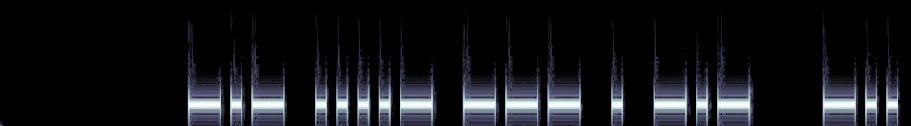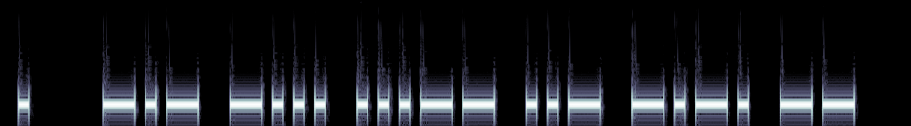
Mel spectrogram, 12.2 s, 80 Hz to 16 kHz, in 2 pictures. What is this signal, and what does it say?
Morse code, heard as a keyed tone, about 17 wpm, 700 Hz. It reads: K4OEK DE KB3UCM
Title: USA Callsign DE Callsign 17wpm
